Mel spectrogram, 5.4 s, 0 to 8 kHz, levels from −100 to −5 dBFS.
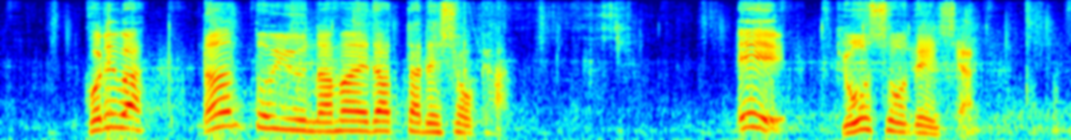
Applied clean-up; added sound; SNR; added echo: neural separator model SepFormer DNS4.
